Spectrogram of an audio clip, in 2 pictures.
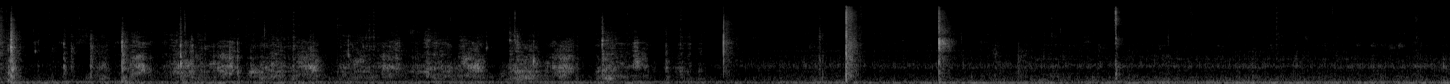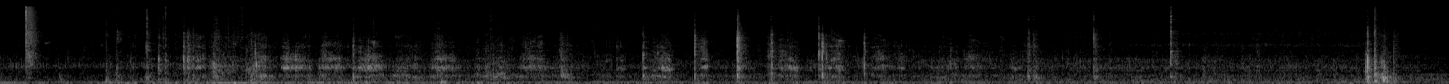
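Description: Metal spoon stirring rice and water in a nonstick saucepan, with scattered sharp clinks of the spoon against the pot. Partway through, a seasoning blend is shaken in from a plastic shaker jar.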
